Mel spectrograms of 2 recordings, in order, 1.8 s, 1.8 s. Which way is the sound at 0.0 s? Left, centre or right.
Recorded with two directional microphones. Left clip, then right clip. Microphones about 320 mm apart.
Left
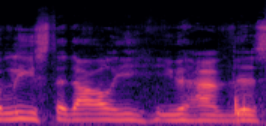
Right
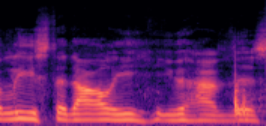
Right.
